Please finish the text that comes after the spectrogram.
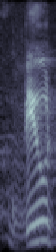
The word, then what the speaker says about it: but: कई लोग ब्यूट है इसको बट पढ़ देते हैं, गलती हो जाता है।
